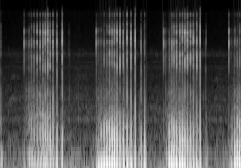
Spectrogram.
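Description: A loose, hollow blue plastic screw cap is held in the fingers over the mic while a metal needle scrapes along its ridged edge. Four bursts of rapid, bright ticking clicks ride over a heavy low rumble, with short quiet gaps between them.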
